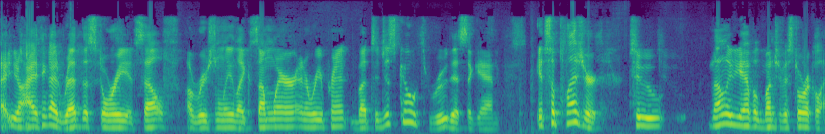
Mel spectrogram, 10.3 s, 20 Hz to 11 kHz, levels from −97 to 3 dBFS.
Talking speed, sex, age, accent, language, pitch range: 210 wpm, male, 40-59, American, English, 115-150 Hz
